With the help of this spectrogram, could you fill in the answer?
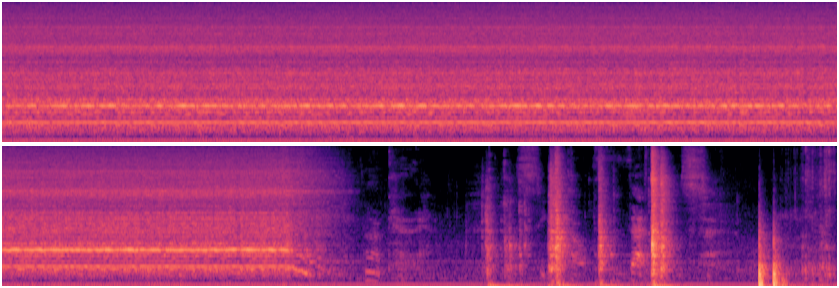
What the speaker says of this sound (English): My loud ass mixer.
